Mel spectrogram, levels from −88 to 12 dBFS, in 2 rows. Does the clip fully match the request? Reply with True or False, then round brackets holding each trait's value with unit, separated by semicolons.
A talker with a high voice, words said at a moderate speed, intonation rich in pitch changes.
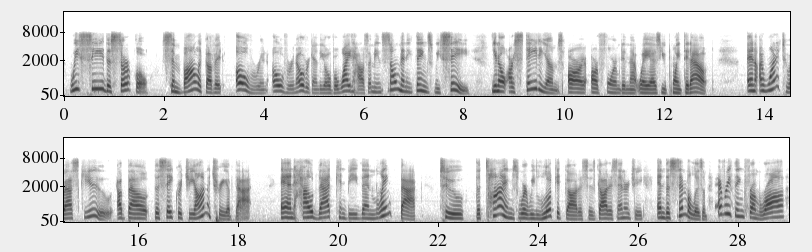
True (220 Hz; 155 wpm; 6.0 semitones)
